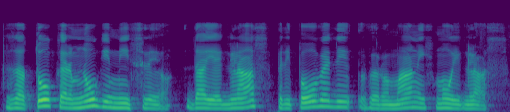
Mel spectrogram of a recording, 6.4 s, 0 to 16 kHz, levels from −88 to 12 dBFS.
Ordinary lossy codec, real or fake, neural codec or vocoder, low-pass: none; real; none; 7.2 kHz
